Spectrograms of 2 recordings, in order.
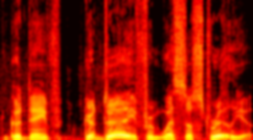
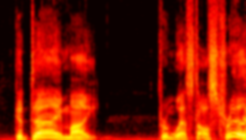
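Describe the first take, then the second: First: Mock Aussie greeting, louder on West Australia; a jokey Australian accent read of a fan's hello. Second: Higher, louder Aussie voice on good day mate; broad put-on Australian accent. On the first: Reading a listener's greeting in an Australian accent. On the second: Redoing the fan's greeting in a stronger Australian accent. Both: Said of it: "when I try to do a, a Australian accent".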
